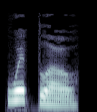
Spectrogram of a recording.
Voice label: "whitblow", pronounce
